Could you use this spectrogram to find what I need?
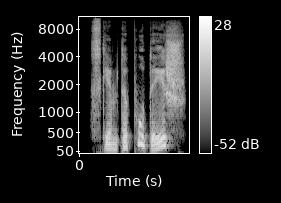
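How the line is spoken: Worried mutter. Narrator (Russian): озабоченно пробормотал посетитель

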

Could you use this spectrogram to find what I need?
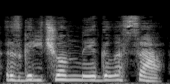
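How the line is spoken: Breathed out. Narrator (Russian): выдохнула миссис Уизли

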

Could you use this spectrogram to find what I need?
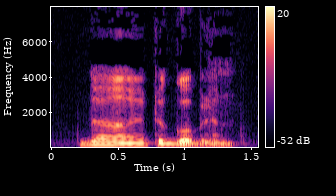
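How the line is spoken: Calm remark. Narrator (Russian): спокойно заметил Хагрид

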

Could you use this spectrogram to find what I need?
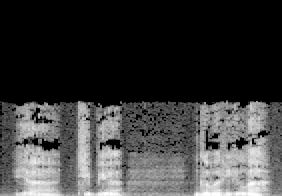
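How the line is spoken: Breathless exhale. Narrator (Russian): выдохнула Гермиона, держась обеими руками за грудь

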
